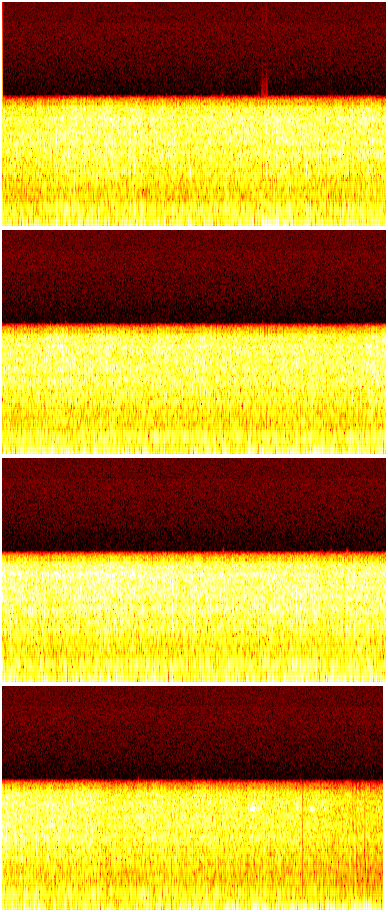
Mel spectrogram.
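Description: Steady rush and low rumble of wind buffeting a bike-mounted camera's microphone, with tyre noise on asphalt, from a road bicycle descending at speed.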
